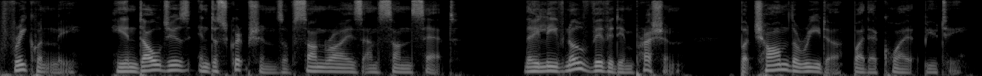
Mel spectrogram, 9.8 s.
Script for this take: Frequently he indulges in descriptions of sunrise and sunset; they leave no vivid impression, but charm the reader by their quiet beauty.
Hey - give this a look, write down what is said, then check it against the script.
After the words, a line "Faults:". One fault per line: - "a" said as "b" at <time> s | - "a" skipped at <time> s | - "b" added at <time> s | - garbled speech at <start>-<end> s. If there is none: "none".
Frequently he indulges in descriptions of sunrise and sunset; they leave no vivid impression, but charm the reader by their quiet beauty.
Faults:
none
